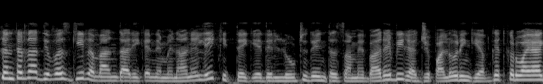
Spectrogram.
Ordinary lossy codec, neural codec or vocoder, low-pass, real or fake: none; codec, 16 kHz in and 24 kHz out, 2.2 kbps, FireRedTTS-2 codec; 7.2 kHz; fake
